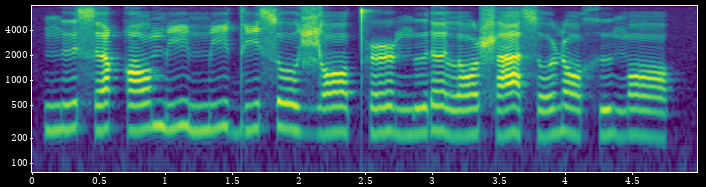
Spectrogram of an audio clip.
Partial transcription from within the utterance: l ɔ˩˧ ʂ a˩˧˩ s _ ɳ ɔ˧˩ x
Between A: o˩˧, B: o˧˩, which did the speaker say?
A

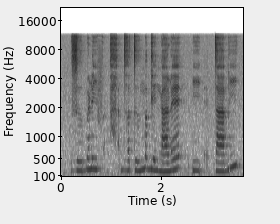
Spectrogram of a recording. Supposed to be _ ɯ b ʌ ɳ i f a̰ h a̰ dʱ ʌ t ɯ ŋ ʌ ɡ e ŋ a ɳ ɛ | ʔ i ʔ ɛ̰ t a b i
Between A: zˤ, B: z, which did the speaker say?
B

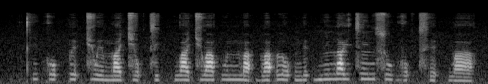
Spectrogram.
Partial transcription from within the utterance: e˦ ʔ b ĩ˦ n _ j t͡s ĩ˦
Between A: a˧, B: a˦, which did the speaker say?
B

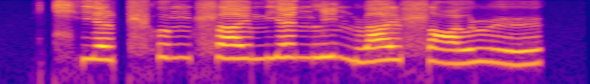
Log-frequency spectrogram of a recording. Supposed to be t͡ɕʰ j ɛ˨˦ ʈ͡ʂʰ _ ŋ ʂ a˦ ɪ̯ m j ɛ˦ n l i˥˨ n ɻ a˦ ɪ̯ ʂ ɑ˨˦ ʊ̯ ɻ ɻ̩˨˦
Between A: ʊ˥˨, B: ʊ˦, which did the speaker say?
B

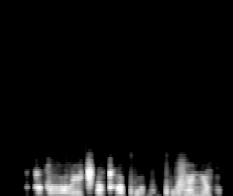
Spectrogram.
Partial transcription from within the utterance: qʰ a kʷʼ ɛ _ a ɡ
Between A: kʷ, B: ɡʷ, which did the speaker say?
B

